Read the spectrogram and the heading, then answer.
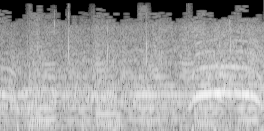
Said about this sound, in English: Let's give him a great clap, church. Come on now.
